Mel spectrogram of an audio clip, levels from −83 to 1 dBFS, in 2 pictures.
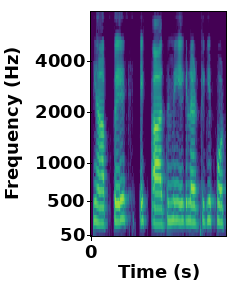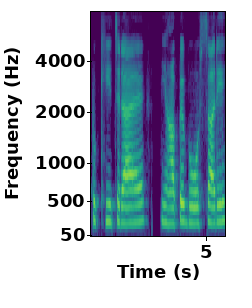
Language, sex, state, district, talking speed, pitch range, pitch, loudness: Hindi, female, Haryana, Charkhi Dadri, 165 wpm, 215-240 Hz, 230 Hz, -19 LUFS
